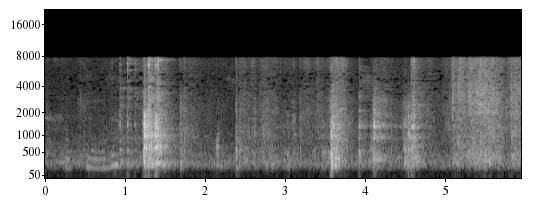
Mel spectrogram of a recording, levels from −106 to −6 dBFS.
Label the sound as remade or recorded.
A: recorded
